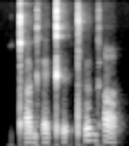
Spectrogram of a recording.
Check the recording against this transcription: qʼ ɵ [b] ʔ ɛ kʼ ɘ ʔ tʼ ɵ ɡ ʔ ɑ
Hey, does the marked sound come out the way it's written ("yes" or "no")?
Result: no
